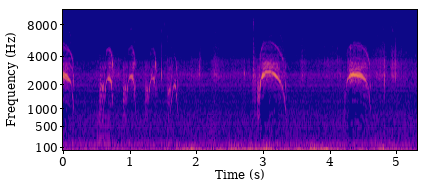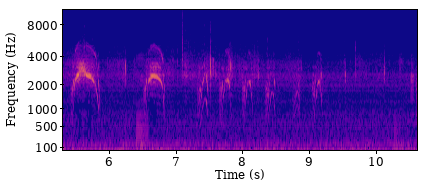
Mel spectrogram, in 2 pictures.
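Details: Northern royal albatross chick excitedly wheeing as a parent comes to feed it, 8.10.24; a run of short clipped notes mixed with several arched drawn-out calls, the call series uneven over ten seconds.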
